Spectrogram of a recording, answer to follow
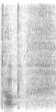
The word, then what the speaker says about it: tafl: of top which is tafl it's an old norse uh game the old norse pronunciation of the game is called top and there's different versions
